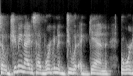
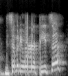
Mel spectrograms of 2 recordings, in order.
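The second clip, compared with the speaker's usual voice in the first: mock pizza delivery guy; 6 semitones higher, much faster than usual. Repeating the pizza guy prank.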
